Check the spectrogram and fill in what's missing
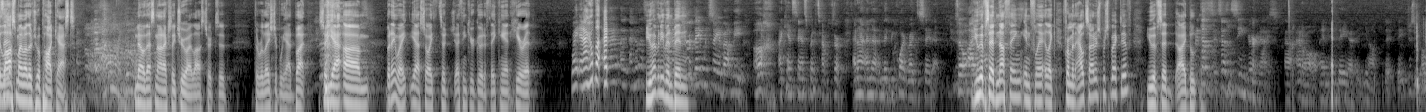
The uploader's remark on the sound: Live from Sketchfest! Special STEREO release! Onstage live from the Gateway Theatre in San Francisco!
